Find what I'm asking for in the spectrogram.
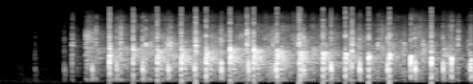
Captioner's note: audience clapping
